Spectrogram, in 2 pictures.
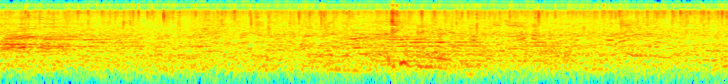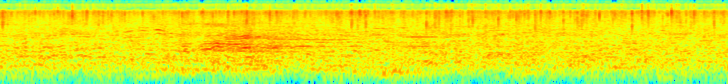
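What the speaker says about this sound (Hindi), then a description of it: "दिन में बारिश हो रहा है" Steady rain falls during the daytime at the Ajmer Sharif Dargah, a continuous dense hiss with scattered patter and drips, with faint voices and crowd murmur running underneath throughout.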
